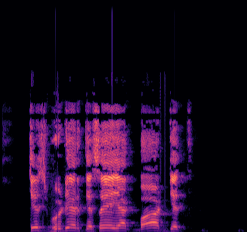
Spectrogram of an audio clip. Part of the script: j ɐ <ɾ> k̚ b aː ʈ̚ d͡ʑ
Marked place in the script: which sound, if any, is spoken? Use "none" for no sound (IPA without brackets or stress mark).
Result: none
